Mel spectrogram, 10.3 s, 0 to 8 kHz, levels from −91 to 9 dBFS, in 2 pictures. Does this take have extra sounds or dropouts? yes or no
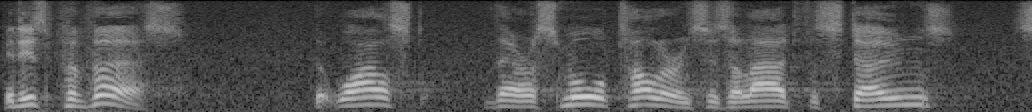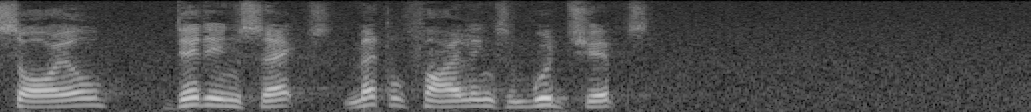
no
